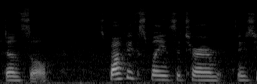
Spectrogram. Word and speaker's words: dunsel: The Enterprise is declared the victor, prompting Commodore Wesley to call Kirk Captain Dunsale, pronounced Dunsel.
